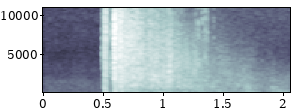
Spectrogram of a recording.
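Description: A single sharp gunshot in Resident Evil 4 Remake cracks out loud, then a long echoing tail fades slowly.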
